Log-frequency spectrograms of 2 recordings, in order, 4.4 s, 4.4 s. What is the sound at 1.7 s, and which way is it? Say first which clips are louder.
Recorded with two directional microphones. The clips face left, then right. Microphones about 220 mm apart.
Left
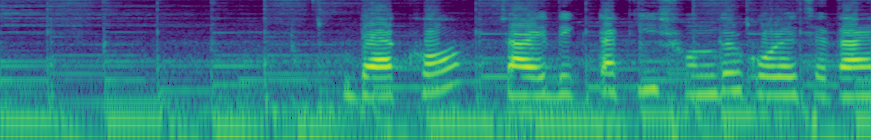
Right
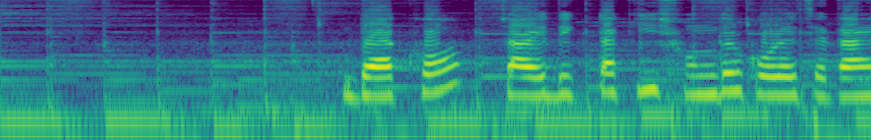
Speech: right 4 dB; 35° right (ahead or behind).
